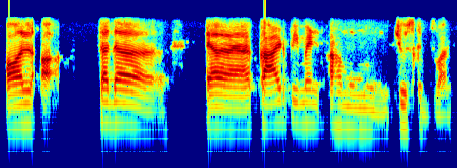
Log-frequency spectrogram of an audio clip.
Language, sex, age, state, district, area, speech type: Sanskrit, male, 18-30, Madhya Pradesh, Chhindwara, urban, conversation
